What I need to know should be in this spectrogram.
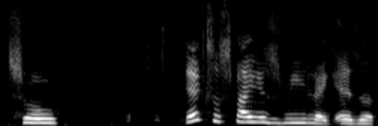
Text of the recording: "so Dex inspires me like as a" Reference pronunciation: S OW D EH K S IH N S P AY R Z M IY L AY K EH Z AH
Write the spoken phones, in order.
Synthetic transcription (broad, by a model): S OW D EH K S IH S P AY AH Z M IY L AY K EH Z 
